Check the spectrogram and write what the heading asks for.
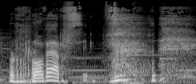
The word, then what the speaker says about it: Paolo Roversi: Today is the last day of the photo exhibition by Italian fashion photographer Paolo Roversi. Why do I pronounce it in French? Roversi.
